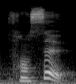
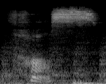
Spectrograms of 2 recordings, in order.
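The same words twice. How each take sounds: First: Français as "frahn-SUH", ending in rounded "euh"; wrongly voiced final E. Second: France as one soft nasal syllable ending in S; silent final E. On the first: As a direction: end français on a French "euh". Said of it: "not français". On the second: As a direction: let France end on a soft hiss of S. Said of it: "what we're really reading is the C". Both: Shown as a demonstration.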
